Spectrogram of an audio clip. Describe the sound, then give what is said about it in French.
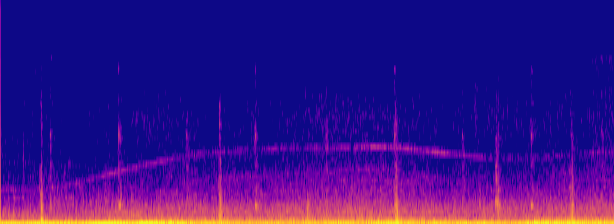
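A car drives slowly on a snow-covered road with few other vehicles around. Its engine gives a continuous low, fairly faint hum with a steady rumble throughout. “roulait lentement sur une route recouverte par la neige, où peu de véhicules circulaient”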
